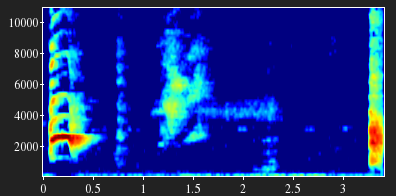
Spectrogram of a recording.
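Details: Young Sumatran grey-cheeked bulbul reacting to a lure call: one loud nasal, rising-and-falling harsh note, a soft hissing phrase, then a sudden rough burst at the end.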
